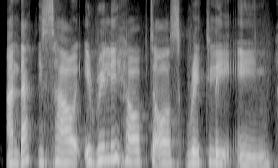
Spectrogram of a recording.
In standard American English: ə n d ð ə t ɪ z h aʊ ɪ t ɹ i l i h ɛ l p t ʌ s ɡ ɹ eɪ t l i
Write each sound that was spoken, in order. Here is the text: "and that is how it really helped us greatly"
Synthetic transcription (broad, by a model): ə n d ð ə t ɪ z h aʊ ɪ t ɹ i l i h ɛ l p t ʌ s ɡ ɹ eɪ t l i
